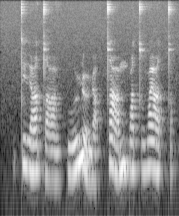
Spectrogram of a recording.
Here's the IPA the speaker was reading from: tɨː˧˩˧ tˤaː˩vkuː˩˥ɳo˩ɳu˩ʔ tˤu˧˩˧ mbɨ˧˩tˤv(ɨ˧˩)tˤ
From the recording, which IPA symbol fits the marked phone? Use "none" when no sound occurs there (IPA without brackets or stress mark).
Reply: ɨ˧˩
